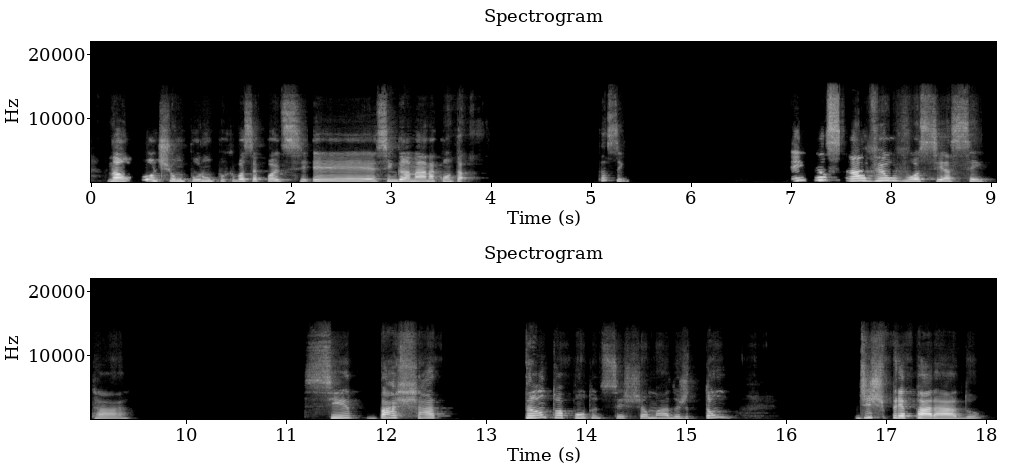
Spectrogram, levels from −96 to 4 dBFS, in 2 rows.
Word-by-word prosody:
"Não, 255 +2 +8
conte 260 +1 0
1, 250 -1 -1
por 235 -1 -4
1, 250 - -2
porque 245 -1 -14
você 265 0 0
pode 225 -3 -3
se, 225 -1 -8
eh, 205 -3 -2
se 195 - -6
enganar 230 -1 +3
na 245 - +1
conta". 215 - -4 1.3
Assim 360 0 -11 1.6
é 335 - -2
impensável 360 -4 +3
você 265 -3 +1
aceitar 225 -8 -5 1.7
se 285 +3 -7
baixar 285 - 0 0.8
tanto 335 +3 0
a 330 - +2
ponto 270 -4 -6
de 235 - -19
ser 255 +1 -13
chamado 240 -2 -8
de 230 0 -15
tão 315 +10 -8 1.2
despreparado 260 - +3
250 Hz, 100 wpm, -22 LUFS, 225-300 Hz, 1.7 s, Não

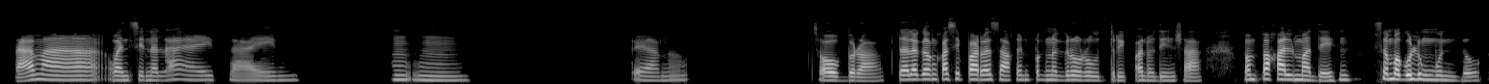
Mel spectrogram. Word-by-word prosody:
Tama, 215 +8 +3 0.6
once 200 0 -2
in 195 -1 -4
a 190 - -1
lifetime. 200 - -7 0.9
Mm. 195 -3 -6 1.6
Kaya 190 -2 -5
nga. 205 +3 -12 1.2
Sobra. 175 -2 0 0.2
Talagang 230 +2 +4
kasi 245 +2 +2
para 225 -1 +5
sa'kin 215 0 -2
'pag 215 - -6
nagro-road 200 -3 -2
trip 185 -1 -6
ano 190 -1 -1
din 185 0 -7
siya, 170 - -3 0.4
pampakalma 225 -2 +4
din, 185 +4 -3 0.2
sa 250 - 0
magulong 225 -1 +5
mundo, 185 -3 -4
205 Hz, 95 wpm, -23 LUFS, 185-220 Hz, 1.6 s, para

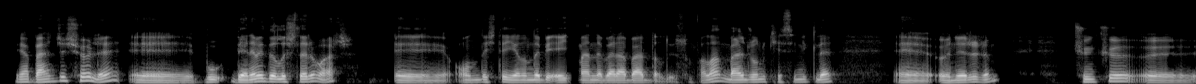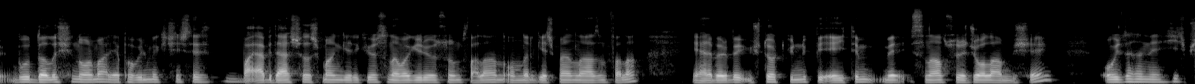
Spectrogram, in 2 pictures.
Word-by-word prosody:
Ya, 120 -1 -1
bence 130 +10 +2
şöyle. 175 +1 +1
İii, 95 -2 0
bu 115 -1 -1
deneme 135 +4 +6
dalışları 125 +1 +4
var. - - -3 0.4
İii, 90 -3 0
onda, 105 +2 -2
işte, 115 +2 -2
yanında 105 0 +3
bir - - +2
eğitmenle 100 0 0
beraber 95 -1 +3
dalıyorsun - - -9
falan. 145 -6 -1
Bence 105 +2 +3
onu 120 +2 -2
kesinlikle, 115 +1 -2 0.6
eee, 85 -2 -1
öneririm. 105 - +2 0.7
Çünkü, 120 +3 -3 0.3
ııı, 90 -4 -2
bu 115 -2 +1
dalışı 110 +3 +3
normal 115 0 +1
yapabilmek 110 +1 -2
için 110 -1 -10
işte, 110 +1 -4 0.2
bayağı 125 -7 -1
bir - - -4
ders 105 0 +4
çalışman 105 0 -1
gerekiyor, 105 +1 -2
sınava 100 -2 +1
giriyorsun, 105 0 -1
falan, 105 0 -2
onları 100 0 -3
geçmen 100 0 -1
lazım, 100 0 0
falan. 100 - -2 0.5
Yani, 90 -2 0
böyle, 100 +1 +4
bir 105 -1 +2
3-4 115 -1 -2
günlük 110 +2 -5
bir - - 0
eğitim 100 +4 -1
ve 205 -1 +1
sınav 105 0 0
süreci 105 0 -1
olan 100 -3 +3
bir - - -11
şey. 185 - -3 0.5
O 115 - 0
yüzden, 120 +3 0
hani, 120 -2 -2
hiçbir 125 +3 -12
105 Hz, 150 wpm, -23 LUFS, 100-115 Hz, 0.7 s, deneme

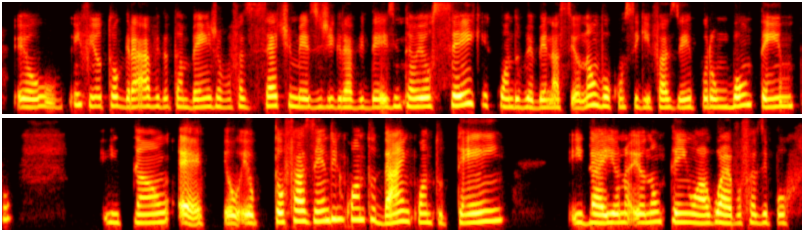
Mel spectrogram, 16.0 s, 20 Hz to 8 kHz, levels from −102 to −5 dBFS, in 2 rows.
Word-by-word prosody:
eu 215 -1 -2
enfim, 280 -3 -6
eu 240 - -5
tô 245 -1 -2
grávida 225 +1 -4
também, 215 0 -6
já 230 - -6
vou 210 -1 -14
fazer 215 -2 -9
7 250 +4 -2
meses 220 -2 -4
de 220 +1 -7
gravidez, 215 0 -3
então 230 -1 -3
eu 230 +1 +6
sei 260 +5 +5
que 275 -2 -12
quando 220 -3 -3
o - - -1
bebê 205 -1 -2
nascer, 205 - -6
eu - - -3
não 265 +7 0
vou 240 -1 +1
conseguir 220 -1 -10
fazer 210 0 -3
por 220 - -1
um 220 0 -2
bom 245 +6 +2
tempo. 245 +7 -3 0.9
Então 230 +1 -2
é, 335 -1 +7 0.2
eu 460 0 +2
eu 450 -1 +3
tô 250 -3 +7
fazendo 270 +2 +4
enquanto 310 -1 +1
dá, 225 +3 +4
enquanto 235 -4 -3
tem. 255 +5 +1 0.7
E 235 - -2
daí 225 0 +5
eu 230 - +7
não 235 - -3
eu 230 - +2
não 250 +2 -1
tenho 240 -3 +1
algo: 215 +3 +4
"Ah, 225 - +6
eu - - +2
vou 215 - -9
fazer 225 0 -4
por 220 +2 -5
230 Hz, 200 wpm, -23 LUFS, 220-250 Hz, 0.9 s, é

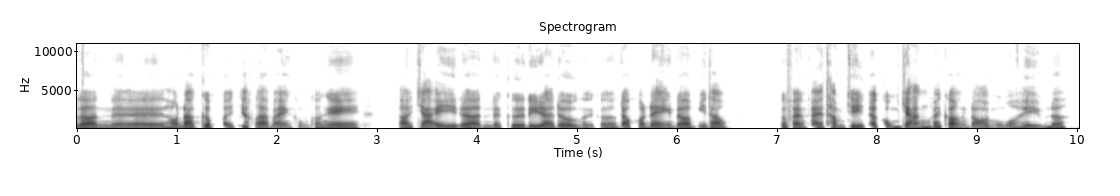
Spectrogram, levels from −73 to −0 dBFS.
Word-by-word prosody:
lên, 140 -2 +3
ơ, 135 0 -1
Honda 140 0 +3
Cub 175 +6 +1
á 180 - -2
chắc 180 -3 -2
là 130 -3 +3
bạn 115 +1 -1
cũng 125 -1 -17
có 165 +5 -5
nghe, 145 -3 +1 0.4
đó 140 - +1
chạy 120 +2 +2
lên 135 -1 +2
rồi 125 - -4
cứ 160 0 0
đi 135 - +2
ra 130 0 +4
đường 120 -2 0
rồi 120 -1 -9
có 145 +5 -6
đâu - - +4
có - - -2
đèn 125 0 0
đóm 160 +3 +4
gì 210 - -5
đâu, 150 0 0 0.5
cứ 185 - -1
phang 175 -6 +1
phang, 150 0 +3
thậm 130 +2 -2
chí 185 +8 +2
là - - +4
cũng 180 - -4
chẳng 185 -1 +4
phải 205 0 0
cần 130 -6 +2
đội 120 - -1
mũ - - -11
bảo 160 +3 -5
hiểm 150 +4 -3
nữa. 175 +1 0
140 Hz, 250 wpm, -27 LUFS, 130-155 Hz, 0.5 s, ra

